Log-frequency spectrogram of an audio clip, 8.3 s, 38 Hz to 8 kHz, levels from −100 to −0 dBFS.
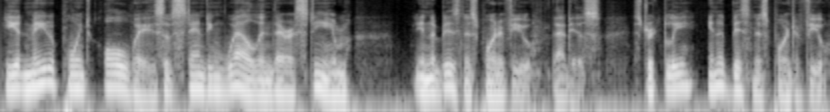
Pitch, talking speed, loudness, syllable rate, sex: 95 Hz, 195 wpm, -17 LUFS, 5.1 syllables/s, male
